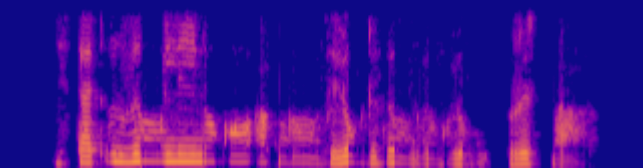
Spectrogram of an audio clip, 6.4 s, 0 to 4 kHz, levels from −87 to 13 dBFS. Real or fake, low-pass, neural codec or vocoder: real; 3.6 kHz; none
